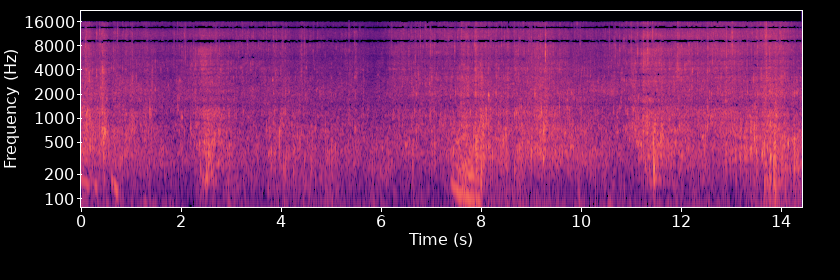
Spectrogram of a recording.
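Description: Small waves lapping and sloshing against shoreline rocks, swelling every few seconds.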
